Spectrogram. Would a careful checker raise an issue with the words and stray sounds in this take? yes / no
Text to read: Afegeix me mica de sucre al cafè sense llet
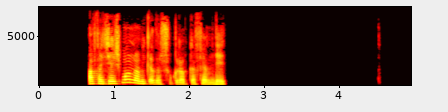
yes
